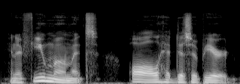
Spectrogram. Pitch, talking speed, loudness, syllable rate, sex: 105 Hz, 175 wpm, -14 LUFS, 5.7 syllables/s, male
